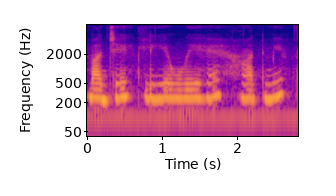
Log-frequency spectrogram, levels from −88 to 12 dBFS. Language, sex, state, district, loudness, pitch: Hindi, female, Uttar Pradesh, Shamli, -17 LUFS, 245 Hz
